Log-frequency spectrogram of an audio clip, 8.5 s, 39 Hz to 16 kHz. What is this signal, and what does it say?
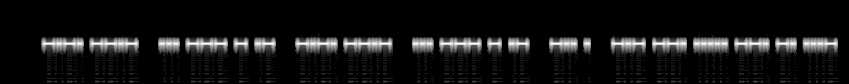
Morse code, heard as a keyed tone, about 36 wpm, 700 Hz. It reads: CQ SOTA CQ SOTA DE KG5GNV
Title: SOTA QSO Practice 35wpm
